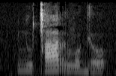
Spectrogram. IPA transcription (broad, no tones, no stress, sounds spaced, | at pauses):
ʎ u ǀ a r v o ɡʲ o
